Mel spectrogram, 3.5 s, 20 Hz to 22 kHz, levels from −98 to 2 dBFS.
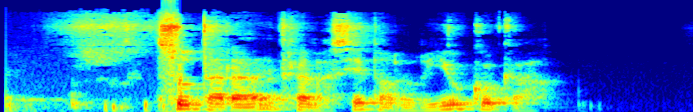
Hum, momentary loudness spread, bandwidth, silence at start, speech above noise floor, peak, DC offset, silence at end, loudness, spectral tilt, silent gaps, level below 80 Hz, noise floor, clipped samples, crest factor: none; 18 LU; 16 kHz; 0 s; 55 dB; 0 dBFS; under 0.1%; 0.75 s; -15 LUFS; -2.5 dB/octave; none; -54 dBFS; -73 dBFS; 0.1%; 18 dB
